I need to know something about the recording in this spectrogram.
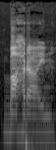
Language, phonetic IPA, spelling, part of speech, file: Czech, [ˈbaɦrajn], Bahrajn, proper noun, Cs-Bahrajn.ogg
- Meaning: Bahrain (an archipelago, island, and country in West Asia in the Persian Gulf)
